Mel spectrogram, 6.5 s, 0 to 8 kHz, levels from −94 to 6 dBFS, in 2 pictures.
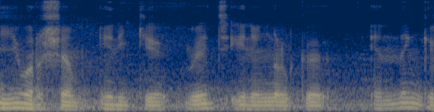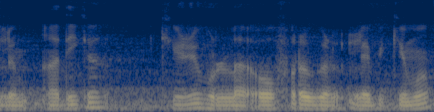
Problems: low volume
